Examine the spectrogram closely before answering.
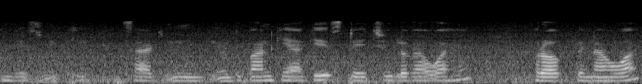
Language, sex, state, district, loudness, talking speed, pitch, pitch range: Hindi, female, Bihar, Katihar, -22 LUFS, 110 wpm, 175 Hz, 155-180 Hz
